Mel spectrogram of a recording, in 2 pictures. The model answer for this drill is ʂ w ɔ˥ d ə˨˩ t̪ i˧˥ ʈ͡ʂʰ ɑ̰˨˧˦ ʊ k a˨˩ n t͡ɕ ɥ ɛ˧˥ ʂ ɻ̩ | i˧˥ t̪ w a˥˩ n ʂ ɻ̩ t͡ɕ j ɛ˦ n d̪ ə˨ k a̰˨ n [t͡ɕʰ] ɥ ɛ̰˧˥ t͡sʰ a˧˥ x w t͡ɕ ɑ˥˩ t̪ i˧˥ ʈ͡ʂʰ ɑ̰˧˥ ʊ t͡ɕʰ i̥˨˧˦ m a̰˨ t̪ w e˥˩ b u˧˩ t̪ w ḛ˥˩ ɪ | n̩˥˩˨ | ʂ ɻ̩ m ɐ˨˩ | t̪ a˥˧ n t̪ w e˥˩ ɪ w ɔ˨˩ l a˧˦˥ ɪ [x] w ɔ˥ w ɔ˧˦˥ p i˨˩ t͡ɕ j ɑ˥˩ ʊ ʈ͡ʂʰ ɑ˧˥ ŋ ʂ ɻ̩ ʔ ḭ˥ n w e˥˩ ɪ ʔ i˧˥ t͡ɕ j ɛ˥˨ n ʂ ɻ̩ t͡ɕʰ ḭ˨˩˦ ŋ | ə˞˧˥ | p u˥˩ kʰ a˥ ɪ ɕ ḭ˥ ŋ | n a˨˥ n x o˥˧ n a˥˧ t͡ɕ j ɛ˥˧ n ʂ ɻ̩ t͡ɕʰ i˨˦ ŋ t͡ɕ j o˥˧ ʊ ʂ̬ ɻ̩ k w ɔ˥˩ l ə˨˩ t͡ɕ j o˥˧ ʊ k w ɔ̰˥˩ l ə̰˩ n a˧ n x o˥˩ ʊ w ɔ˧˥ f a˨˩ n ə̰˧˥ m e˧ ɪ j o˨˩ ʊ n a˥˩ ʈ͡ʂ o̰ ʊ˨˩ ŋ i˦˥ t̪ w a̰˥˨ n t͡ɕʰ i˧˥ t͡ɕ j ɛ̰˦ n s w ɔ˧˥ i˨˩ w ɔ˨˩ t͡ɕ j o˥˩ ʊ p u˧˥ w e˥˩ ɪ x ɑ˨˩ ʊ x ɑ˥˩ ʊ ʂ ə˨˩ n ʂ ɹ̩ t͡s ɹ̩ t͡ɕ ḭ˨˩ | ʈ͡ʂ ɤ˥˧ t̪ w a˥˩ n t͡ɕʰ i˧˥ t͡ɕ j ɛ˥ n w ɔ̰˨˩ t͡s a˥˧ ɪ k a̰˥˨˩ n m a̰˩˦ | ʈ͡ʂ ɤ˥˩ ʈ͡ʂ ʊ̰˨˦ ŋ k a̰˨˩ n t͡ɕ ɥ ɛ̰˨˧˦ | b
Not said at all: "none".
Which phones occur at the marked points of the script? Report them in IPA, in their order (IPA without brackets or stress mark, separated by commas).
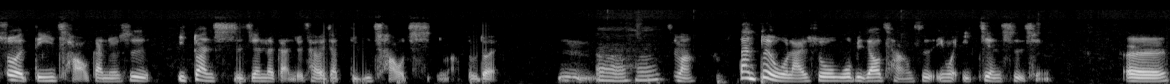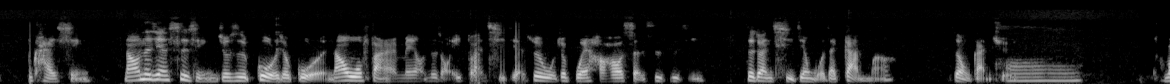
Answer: t͡ɕ, ʂ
